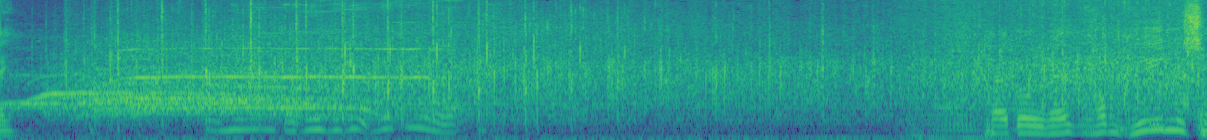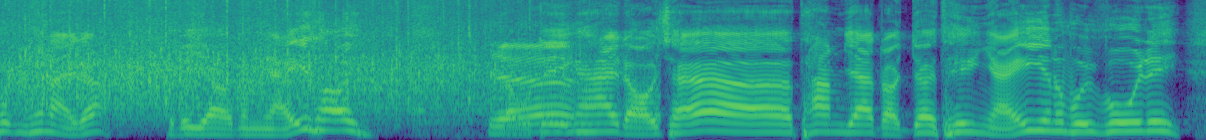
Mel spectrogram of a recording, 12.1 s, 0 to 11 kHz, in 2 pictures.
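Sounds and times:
audience applause: 0.0 - 9.4.

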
